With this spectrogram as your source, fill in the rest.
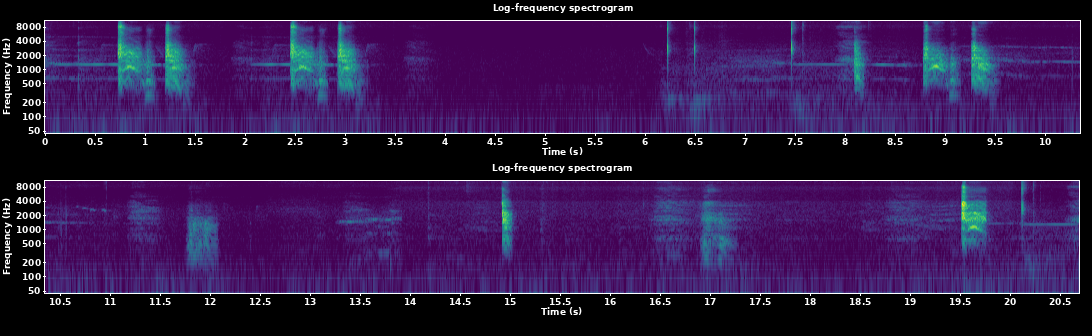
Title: BURUNG JALAK KEBO BISA NGOMONG, ASSALAMUALAIKUM DAN BATUK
